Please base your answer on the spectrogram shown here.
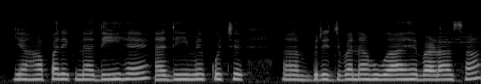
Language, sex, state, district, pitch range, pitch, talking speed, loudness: Hindi, female, Uttar Pradesh, Budaun, 225-240 Hz, 230 Hz, 175 wpm, -30 LUFS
